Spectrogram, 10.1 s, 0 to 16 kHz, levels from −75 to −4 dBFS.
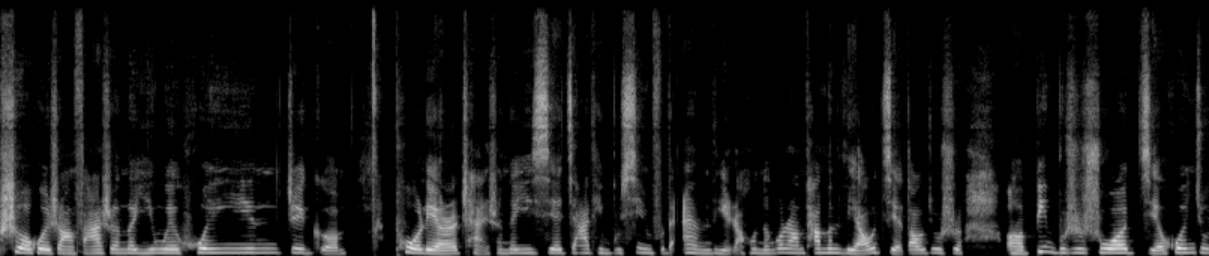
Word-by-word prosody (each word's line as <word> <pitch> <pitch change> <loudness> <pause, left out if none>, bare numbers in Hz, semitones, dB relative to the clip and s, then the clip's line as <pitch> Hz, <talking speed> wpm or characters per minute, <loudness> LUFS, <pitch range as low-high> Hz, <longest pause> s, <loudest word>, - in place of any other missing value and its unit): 社 265 -6 +6
会 230 -1 +4
上 215 -2 +2
发 215 +1 +1
生 230 0 -2
的， 230 - -1
因 230 +1 -5
为 230 0 +2
婚 260 +3 +2
姻 260 0 -6
这 250 -1 -1
个 195 -2 -4 0.4
破 270 -5 +4
裂 225 -2 +6
而 200 +1 +5
产 210 - -3
生 220 0 -7
的 230 - -3
一 230 0 -6
些 225 +1 +4
家 235 +1 -1
庭 230 -2 -11
不 225 - -13
幸 240 +2 +1
福 235 +2 -10
的 - - -6
案 230 -4 -2
例。 215 - -9
然 - - -4
后 240 +2 -10
能 215 0 -8
够 255 - -3
让 240 -2 -1
他 250 - +2
们 245 0 -4
了 210 -1 +2
解 220 - 0
到 220 +2 0
就 240 +1 -5
是， 230 0 -4 0.4
呃， 215 0 +2
并 290 +6 -3
不 250 - -4
是 250 +1 -3
说 250 0 +6
结 215 -2 0
婚 260 +4 +1
就 260 -1 -5
230 Hz, 285 characters per minute, -25 LUFS, 220-250 Hz, 0.4 s, 社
